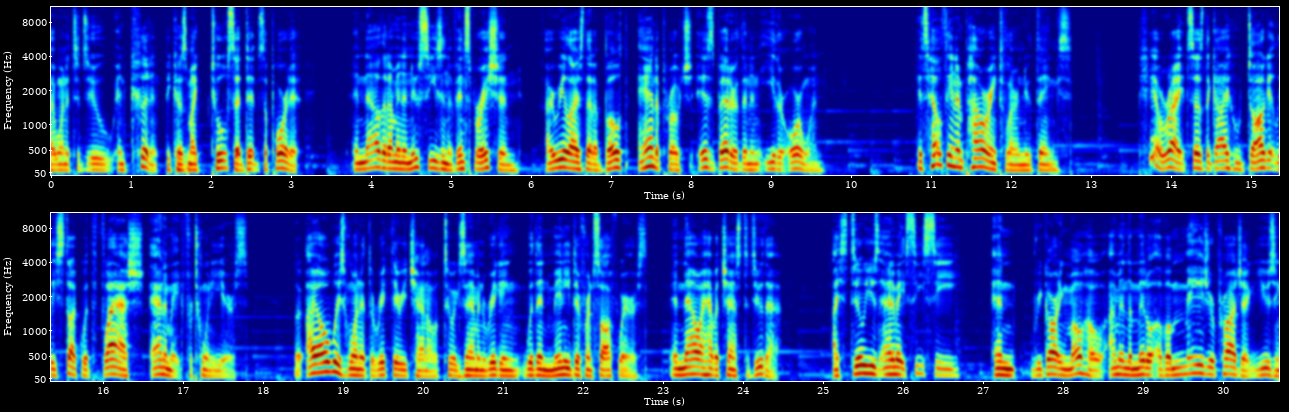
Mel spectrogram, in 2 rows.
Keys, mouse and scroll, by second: 18.4 Tab, 18.6 scroll up 6, 19.0 click, 19.1 e, 19.4 shift+middle click, 19.8 e, 21.6 click, 21.8 g, 22.4 e, 23.5 click, 24.1-24.6 scroll down 2, 24.6 shift+middle click, 25.2 click, 26.6 right click, 27.2 g, 28.0 shift+middle click.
